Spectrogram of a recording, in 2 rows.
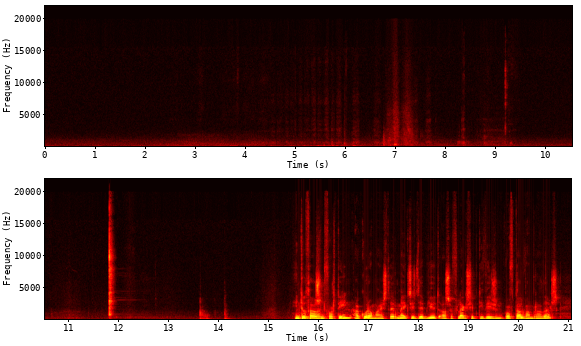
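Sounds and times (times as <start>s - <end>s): soft rubbing and scraping: 3.0s - 8.0s, 10.6s - 11.4s, 14.8s - 15.5s
sharp click: 11.8s - 12.1s.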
